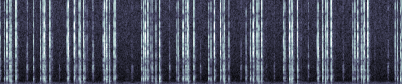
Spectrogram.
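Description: Long pointed acrylic nail tips scratch and tap across a large, solid, glossy dark brown wooden table top. Quick, irregular bursts of sharp, bright clicks and raspy scratches die away almost at once, over a steady low hum.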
